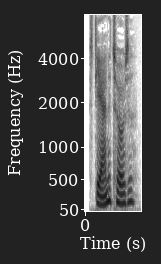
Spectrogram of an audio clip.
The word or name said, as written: stjernetosset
